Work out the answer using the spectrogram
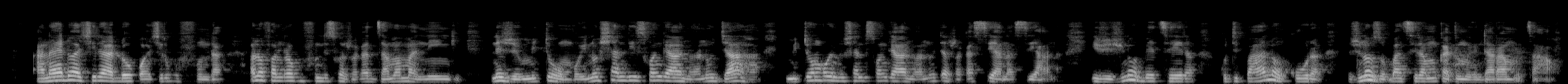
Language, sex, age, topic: Ndau, male, 18-24, health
